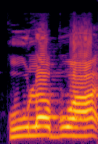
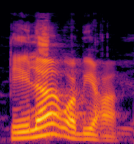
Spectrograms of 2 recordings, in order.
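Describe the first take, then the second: First: The first vowels are clear u sounds. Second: The first vowels are clear i sounds. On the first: This form exists but is less pure. The speaker calls it wrong. "এটাও আছে, তবে এটা কি বিশুদ্ধ না।" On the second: This is the purest form. The speaker calls it right. "সবচেয়ে বিশুদ্ধ কোনটা?"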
